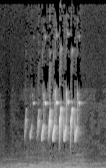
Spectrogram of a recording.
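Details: Soft, more distant goldfinch twitter from a song-training recording for young mules and canaries: about a second of quick, buzzy warbled notes over a faint background hum.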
